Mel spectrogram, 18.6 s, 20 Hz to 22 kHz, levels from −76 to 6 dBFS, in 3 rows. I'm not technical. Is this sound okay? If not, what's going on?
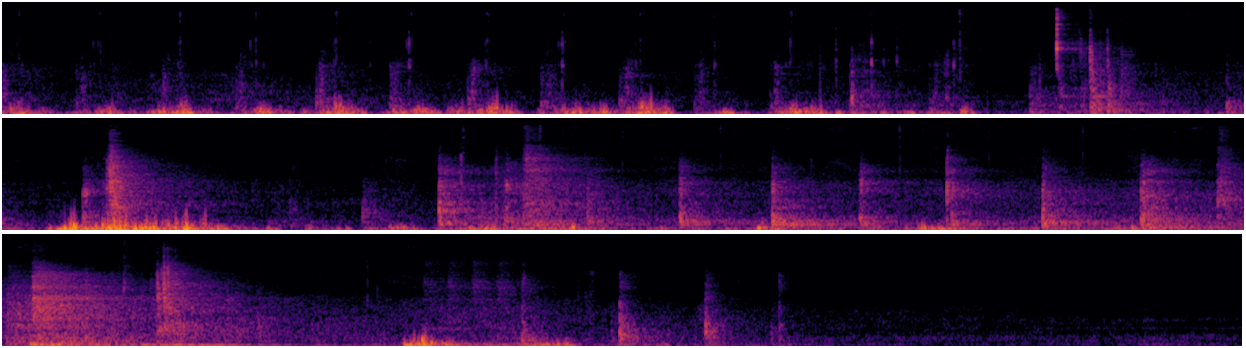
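No. At 4.1 s there is a sudden gain jump: everything, including the background noise, abruptly becomes noticeably louder and stays that way until the end. This is likely a volume setting changed instantly rather than being faded in smoothly.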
